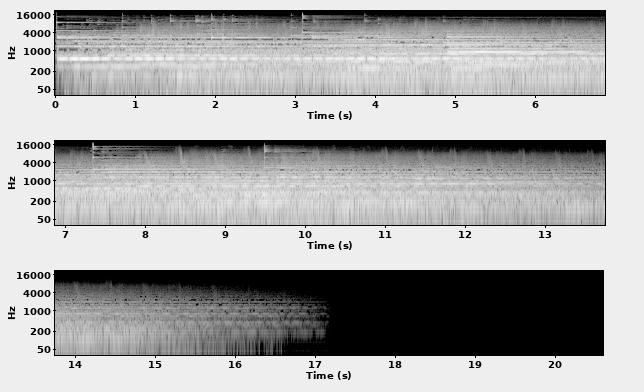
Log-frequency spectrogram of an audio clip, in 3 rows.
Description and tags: Secret Beauty 3
Tweaked percussion and cymbal sounds combined with synths and effects.
Bells, Deep, Atmo, Sound-Effect, Tingle, Melodic, Wide, Atmospheric, Percussion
